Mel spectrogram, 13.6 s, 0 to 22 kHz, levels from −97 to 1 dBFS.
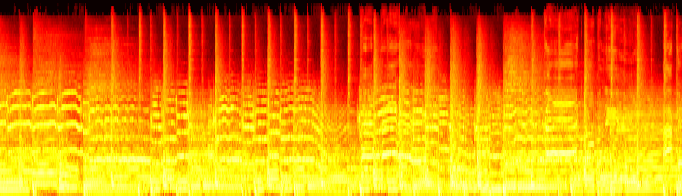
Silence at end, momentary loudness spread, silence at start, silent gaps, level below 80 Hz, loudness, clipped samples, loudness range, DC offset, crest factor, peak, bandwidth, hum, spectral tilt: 0 s; 3 LU; 0 s; none; -30 dBFS; -13 LUFS; under 0.1%; 1 LU; under 0.1%; 12 dB; 0 dBFS; 18 kHz; none; -5.5 dB/octave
